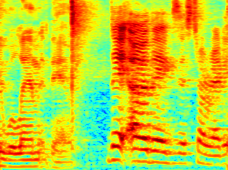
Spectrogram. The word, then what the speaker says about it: Willamette: So we've been calling all these Willamette Valley Pinots Willamettes, and the actual way to pronounce that is Willamette.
